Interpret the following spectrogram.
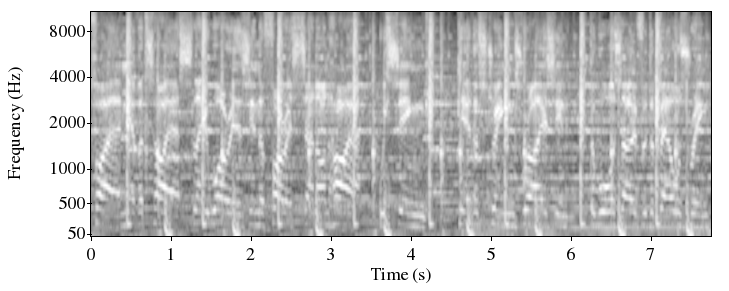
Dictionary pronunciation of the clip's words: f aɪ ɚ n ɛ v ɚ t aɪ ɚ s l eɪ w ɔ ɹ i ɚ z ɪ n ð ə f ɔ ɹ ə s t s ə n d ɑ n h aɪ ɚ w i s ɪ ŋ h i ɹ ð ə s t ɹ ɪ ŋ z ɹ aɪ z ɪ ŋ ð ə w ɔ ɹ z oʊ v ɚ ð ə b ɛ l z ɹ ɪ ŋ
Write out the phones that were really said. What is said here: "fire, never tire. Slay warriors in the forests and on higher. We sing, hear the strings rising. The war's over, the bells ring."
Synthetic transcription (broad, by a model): f aɪ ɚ n ɛ v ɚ t aɪ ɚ s l eɪ w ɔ ɹ i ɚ z ɪ n ð ə f ɔ ɹ ə s t s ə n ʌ n h aɪ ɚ w i s ɪ ŋ h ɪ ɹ ð ə s t ɹ ɪ ŋ z ɹ aɪ z ɪ ŋ ð ə w ɔ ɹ z oʊ v ɚ ð ə b ɛ l z ɹ ɪ ŋ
